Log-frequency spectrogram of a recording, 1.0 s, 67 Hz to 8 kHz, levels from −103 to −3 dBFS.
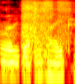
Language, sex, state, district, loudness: Hindi, male, Bihar, Sitamarhi, -18 LUFS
